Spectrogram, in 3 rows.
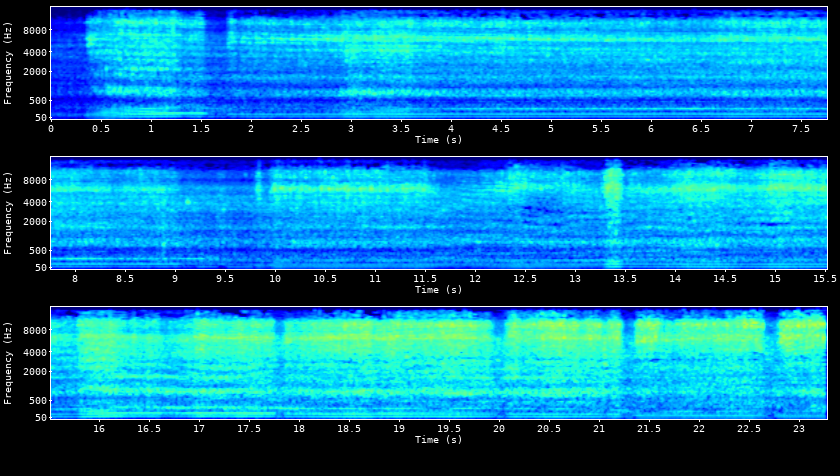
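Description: A Mahindra 575 tractor engine labors while pulling an overloaded trailer, a loud, steady diesel drone with deep rumbling that shifts in pitch as the load strains, close and continuous throughout.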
